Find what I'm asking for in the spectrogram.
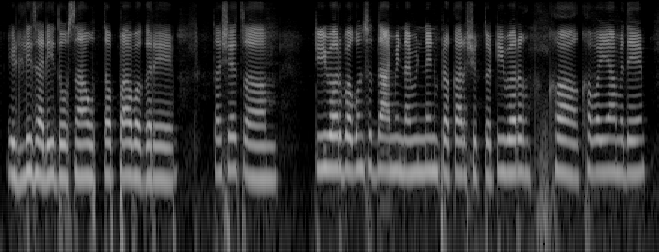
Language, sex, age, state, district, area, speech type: Marathi, female, 45-60, Maharashtra, Amravati, urban, spontaneous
